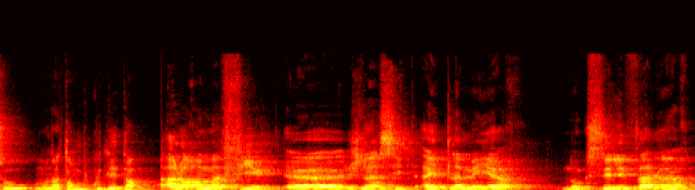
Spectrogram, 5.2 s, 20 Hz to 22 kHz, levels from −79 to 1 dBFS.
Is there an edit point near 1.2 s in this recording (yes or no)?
yes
